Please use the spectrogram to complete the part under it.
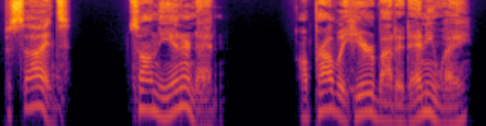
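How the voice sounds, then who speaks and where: A man's voice: medium pitch, sing-song, a little fast, vocal fry, husky, no room sound, studio quality, pitched above the performer's own voice, full character voice. A man voicing a stubborn, uneasy fourteen-year-old schoolboy with a casual, hesitant manner in audiobook dialogue. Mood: resolute.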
